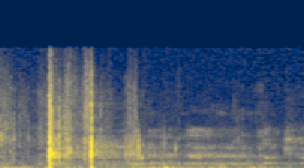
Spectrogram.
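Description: Two sharp knocks about a quarter second apart, followed by a few fainter taps.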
